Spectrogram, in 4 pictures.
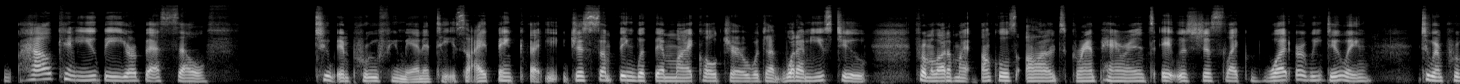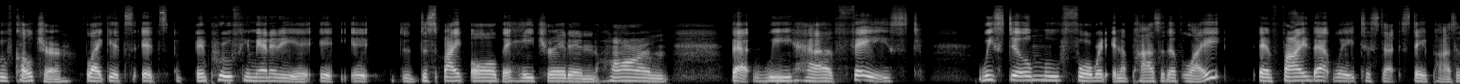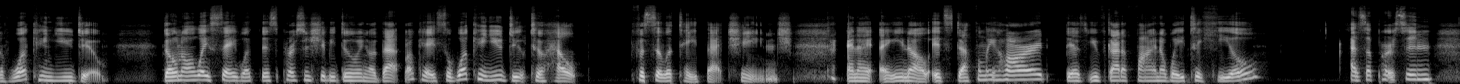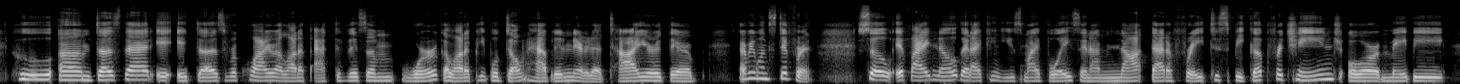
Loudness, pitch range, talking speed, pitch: -20 LUFS, 155-195 Hz, 180 wpm, 170 Hz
